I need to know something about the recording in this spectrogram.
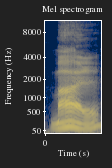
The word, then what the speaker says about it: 말: So if you pronounce it longer, it's 말. 말. And that's language. And 말 is a horse.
